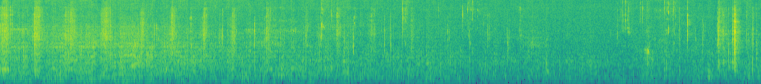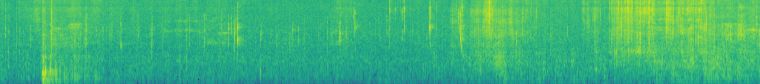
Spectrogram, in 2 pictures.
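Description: A young woman chews food with wet crunching sounds close to a microphone.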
